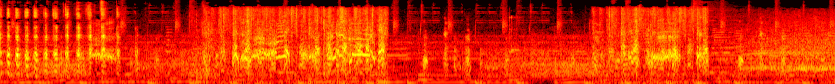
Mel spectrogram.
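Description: Chickens clucking over a soundtrack with music and effects in the video game Manok na Pula, the clucks steady and close amid busy bursts of noise.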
